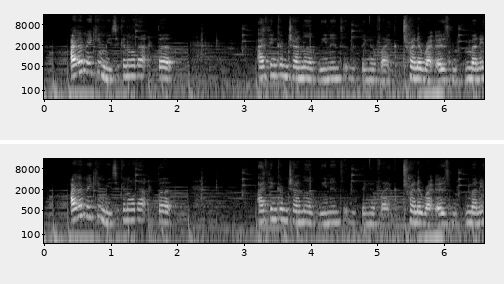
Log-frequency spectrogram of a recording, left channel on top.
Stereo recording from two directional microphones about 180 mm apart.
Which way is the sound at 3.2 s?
5° left (ahead or behind).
